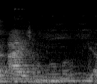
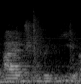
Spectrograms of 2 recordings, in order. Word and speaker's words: IEEE: 业主业主工程师协会啊什么的，这个上网的课就知道这字怎么读啊，不是 IEE 啊，读 IEEE 啊。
